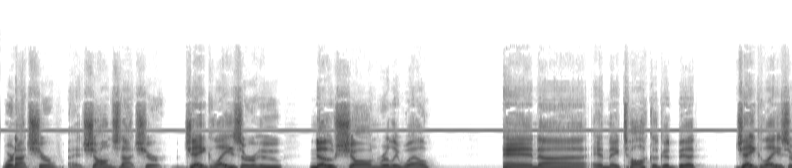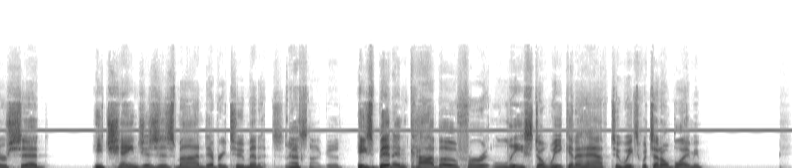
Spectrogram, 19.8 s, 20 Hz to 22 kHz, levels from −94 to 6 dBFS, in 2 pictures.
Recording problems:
high-pitched whine; faint; throughout; 5 kHz, 25 dB below the speech

